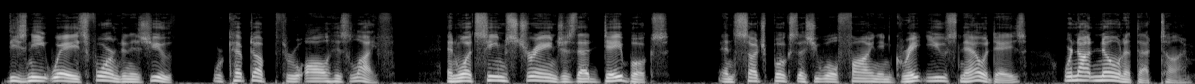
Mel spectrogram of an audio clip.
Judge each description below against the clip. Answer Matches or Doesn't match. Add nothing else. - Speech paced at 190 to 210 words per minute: Matches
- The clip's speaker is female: Doesn't match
